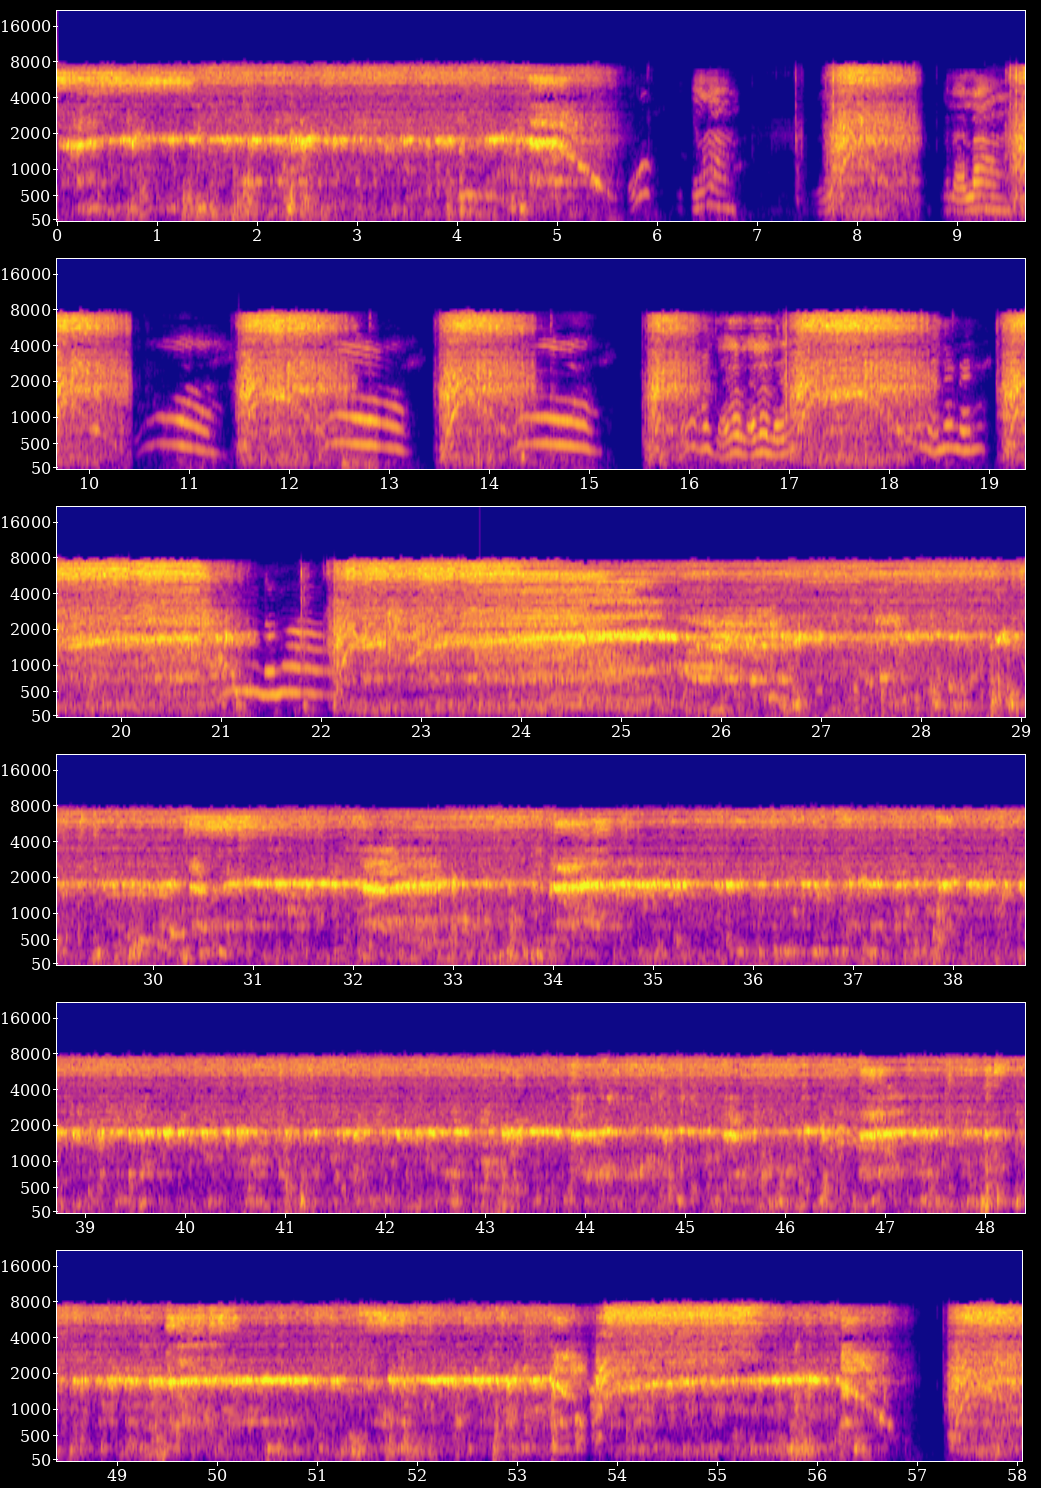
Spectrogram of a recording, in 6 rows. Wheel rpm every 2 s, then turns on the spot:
230, 230, 170, 0, 20, 20, 30, 20, 40, 50, 160, 130, 220, 220, 230, 230, 230, 230, 230, 230, 230, 230, 230, 230, 230, 230, 220, 200, 90.
none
